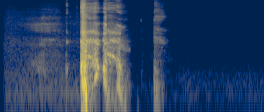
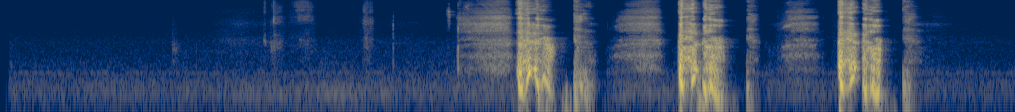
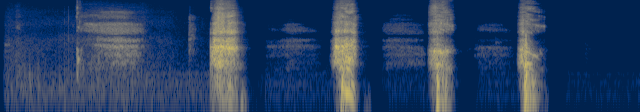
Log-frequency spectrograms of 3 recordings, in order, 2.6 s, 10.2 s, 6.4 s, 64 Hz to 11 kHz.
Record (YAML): cough_length: 2.6 s
cough_amplitude: 32768
cough_signal_mean_std_ratio: 0.25
three_cough_length: 10.2 s
three_cough_amplitude: 32768
three_cough_signal_mean_std_ratio: 0.27
exhalation_length: 6.4 s
exhalation_amplitude: 29875
exhalation_signal_mean_std_ratio: 0.3
survey_phase: beta (2021-08-13 to 2022-03-07)
age: 65+
gender: Male
wearing_mask: 'No'
symptom_none: true
smoker_status: Ex-smoker
respiratory_condition_asthma: false
respiratory_condition_other: false
recruitment_source: REACT
submission_delay: 2 days
covid_test_result: Negative
covid_test_method: RT-qPCR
